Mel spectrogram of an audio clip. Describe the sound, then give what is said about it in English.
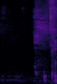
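A single small, soft sneeze from a woman erupts after a brief quiet moment, a short breathy burst with no talking around it. “My wife has the cutest sneeze of any person you've ever met in your life.”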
